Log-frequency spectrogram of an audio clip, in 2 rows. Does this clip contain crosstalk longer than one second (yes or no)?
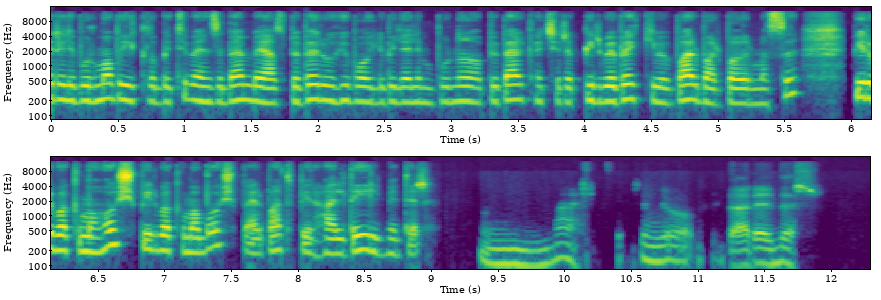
no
